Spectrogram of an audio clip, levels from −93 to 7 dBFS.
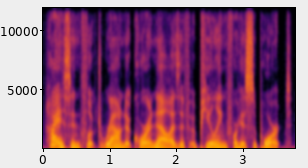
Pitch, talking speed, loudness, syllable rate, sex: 200 Hz, 175 wpm, -17 LUFS, 4.9 syllables/s, female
